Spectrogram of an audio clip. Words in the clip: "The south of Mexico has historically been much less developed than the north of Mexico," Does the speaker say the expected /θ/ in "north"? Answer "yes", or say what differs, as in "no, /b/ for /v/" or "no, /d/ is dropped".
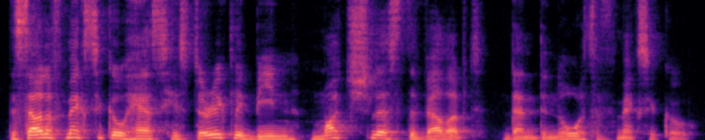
yes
